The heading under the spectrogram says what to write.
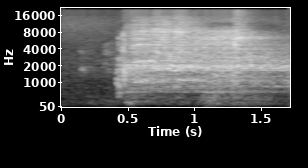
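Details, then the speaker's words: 1994 Toyota Kijang engine, removed, stripped, powder coated and resealed during restoration, starting: light, easy crank, then catches at once and settles into a smooth, even idle with no vibration; normal start. "Tuh di starternya juga sangat enteng banget. Coba kita dengerin sini. Lihat, mesinnya bener-bener halus banget dan nggak ada getar sama sekali."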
